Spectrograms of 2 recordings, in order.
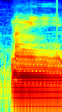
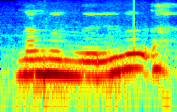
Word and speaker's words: nanginginig: you would know that at the beginning, NG it's sound is the very hard. nga sound at the beginning. Yeah, it's Yeah, tough. no, Nanginginig.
